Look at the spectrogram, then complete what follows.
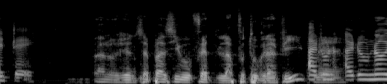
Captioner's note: speaking french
